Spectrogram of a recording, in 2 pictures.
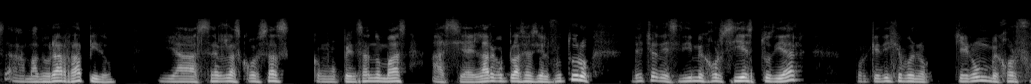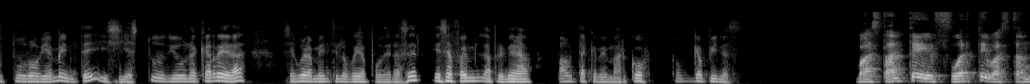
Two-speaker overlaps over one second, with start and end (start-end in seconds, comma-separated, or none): none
